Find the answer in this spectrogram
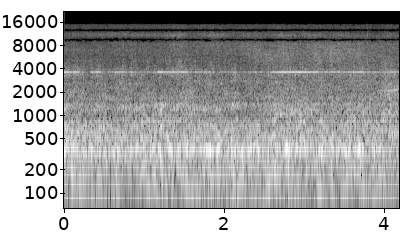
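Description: Aluminium melting furnaces and foundry machinery running: a steady low rumble with a faint high whine.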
